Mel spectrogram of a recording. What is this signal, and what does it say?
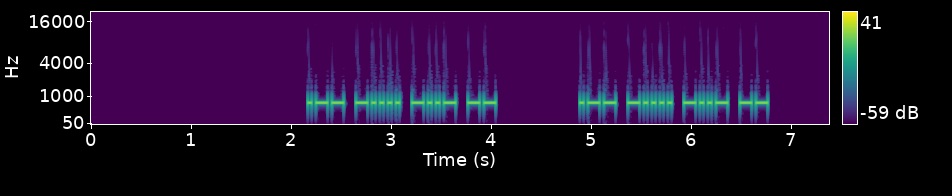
Morse code, heard as a keyed tone, about 30 wpm, 700 Hz. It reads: W6XM W6XM
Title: USA Call Signs - 4 Characters - Repeated 2x - 30wpm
